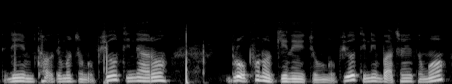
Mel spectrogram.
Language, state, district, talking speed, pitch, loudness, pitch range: Kokborok, Tripura, West Tripura, 185 wpm, 150 Hz, -20 LUFS, 135-165 Hz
